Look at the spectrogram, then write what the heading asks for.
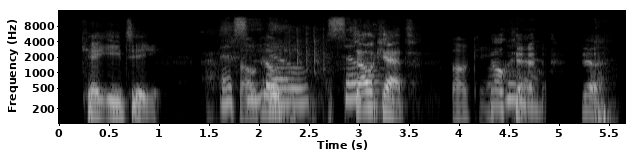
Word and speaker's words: Selket: Skelt will be probably fine. Skelt. Skelt. Yeah. Skelt? Spell it.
